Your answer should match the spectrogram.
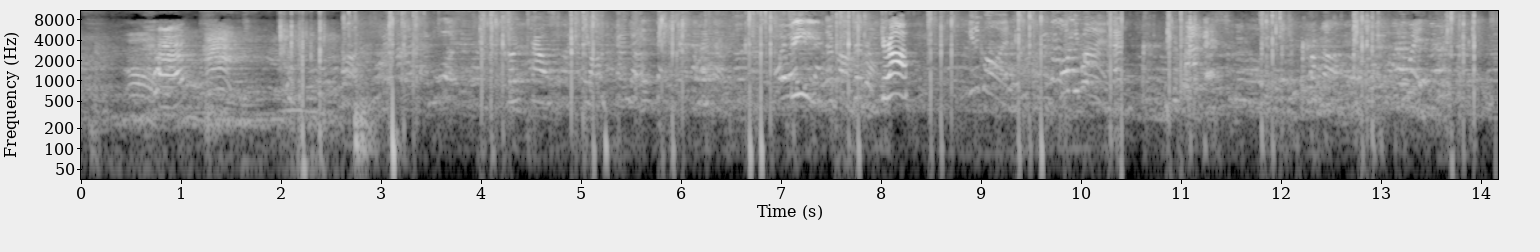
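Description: A circle of teenage girls playing a hand-clapping game: quick, irregular hand claps and slaps under overlapping voices calling out, with one loud shout a little past the middle.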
